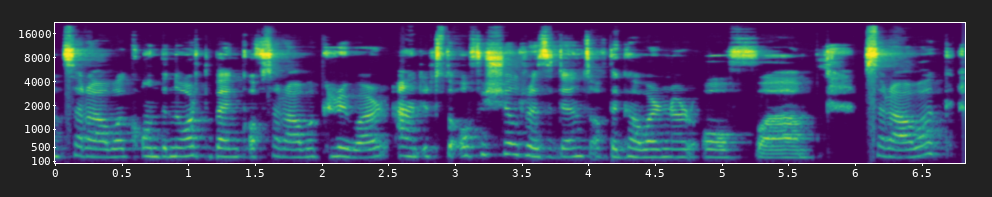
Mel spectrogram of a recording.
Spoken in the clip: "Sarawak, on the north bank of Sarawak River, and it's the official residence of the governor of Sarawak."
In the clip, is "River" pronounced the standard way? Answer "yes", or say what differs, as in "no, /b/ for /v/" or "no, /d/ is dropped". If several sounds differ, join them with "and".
yes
